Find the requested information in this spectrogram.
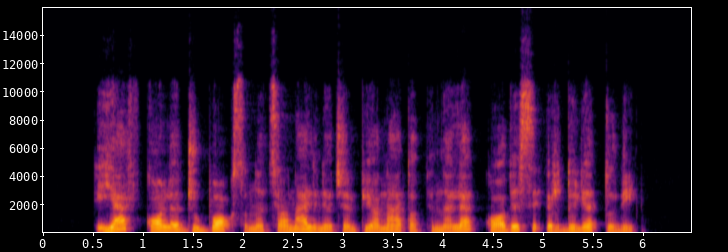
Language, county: Lithuanian, Kaunas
